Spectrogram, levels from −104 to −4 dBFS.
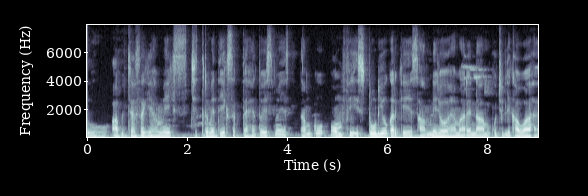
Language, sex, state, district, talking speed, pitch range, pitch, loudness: Hindi, male, Uttarakhand, Tehri Garhwal, 175 wpm, 115-140 Hz, 130 Hz, -17 LUFS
